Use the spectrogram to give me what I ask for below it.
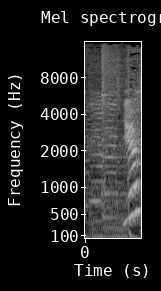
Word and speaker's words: ja: Yang selanjutnya ada ya, nein, vielleicht. Ya, artinya ya, tapi pakai huruf J ya ditulisnya, tapi dibacanya huruf Y.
